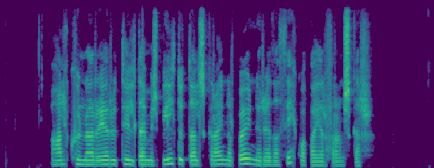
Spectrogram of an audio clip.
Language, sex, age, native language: Icelandic, female, 40-49, Icelandic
